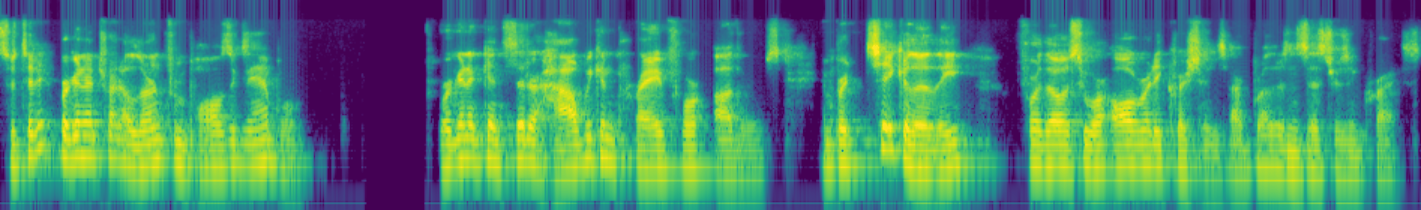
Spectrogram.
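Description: Against a quiet background, a man talks at a fairly quick pace with lively intonation and a somewhat breathy voice. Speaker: preacher. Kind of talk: sermon. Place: church. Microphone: podium.

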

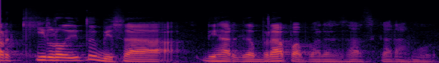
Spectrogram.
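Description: His pitch rises and falls across a very wide range. The voice belongs to a man. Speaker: TV show host. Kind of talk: live talk show hosting. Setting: studio. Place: studio.

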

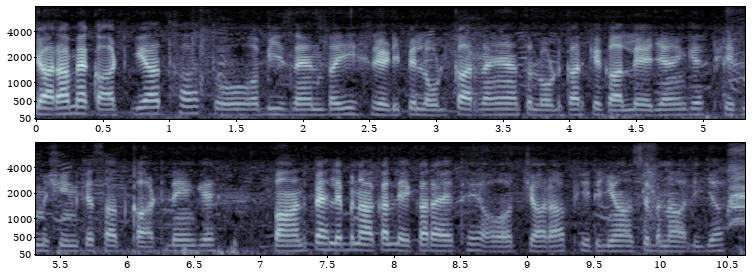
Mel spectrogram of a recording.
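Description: A man talks at a fairly slow pace with a monotone, flat intonation. The sound is dry with no echo, over light background noise. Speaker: village vlogger. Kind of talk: casual vlog chat. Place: open country. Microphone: phone near.

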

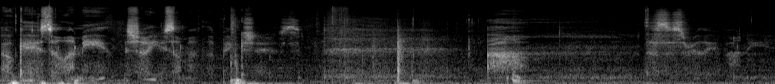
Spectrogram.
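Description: A woman whispers at a fairly slow pace, with long, frequent pauses. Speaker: ASMR creator. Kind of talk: casual chatty talk to camera about a bookstore visit and book pictures. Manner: whispered, soft-spoken. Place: home room. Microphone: studio mic.

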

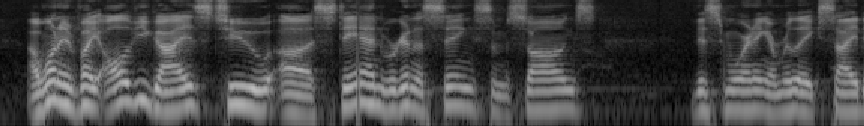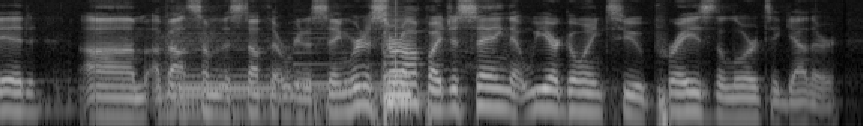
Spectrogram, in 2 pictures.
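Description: Loud background noise surrounds a man speaking at a fairly quick pace. His pitch varies in an ordinary way. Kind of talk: casual welcome to congregation. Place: church. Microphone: studio mic.

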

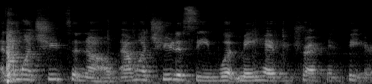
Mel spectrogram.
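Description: At a moderate pace, a woman talks with ordinary pitch variation, with light background noise and audible room echo. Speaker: tarot reader. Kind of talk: tarot reading to viewers. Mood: warm, encouraging. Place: home room.

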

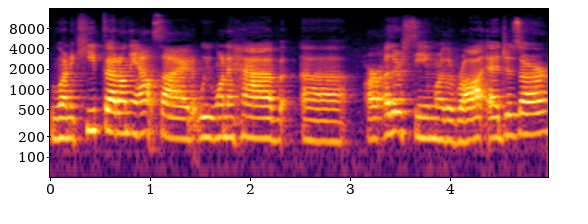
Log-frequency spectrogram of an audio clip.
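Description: Amid audible room echo, a woman talks at a moderate pace with fairly even intonation. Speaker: sewing instructor. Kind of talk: tutorial. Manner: casual, uses fillers like um. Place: home room.

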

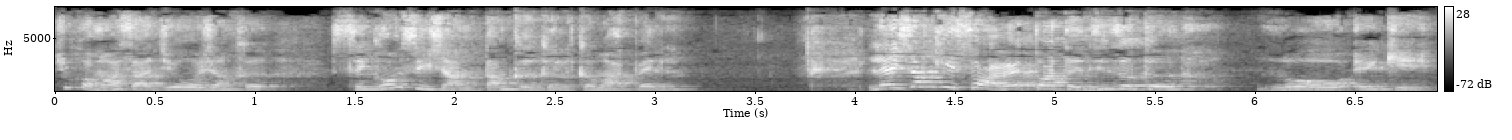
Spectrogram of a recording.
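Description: A woman with a high voice speaks at a moderate pace, her pitch swinging very widely while her loudness stays very even, leaving long, frequent pauses amid audible room echo and noticeable background noise. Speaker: social media personality giving testimony. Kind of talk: live stream testimony.

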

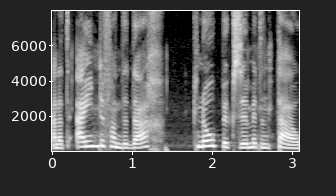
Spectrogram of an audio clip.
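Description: A woman with an Arabic accent speaks very slowly with ordinary pitch variation. The sound is dry, without echo. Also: quiet background. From Tunisia. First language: Arabic (speaking Dutch). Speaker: poet. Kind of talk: poetry reading. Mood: calm, measured. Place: stage. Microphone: headset.

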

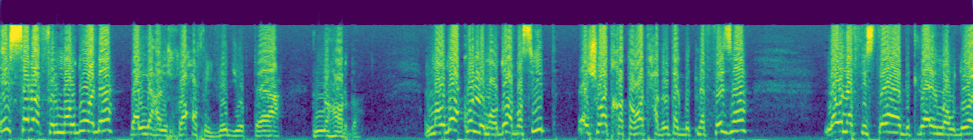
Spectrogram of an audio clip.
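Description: A man talks at a very fast pace, his pitch swinging very widely while his loudness stays very even. Noticeable background noise is present. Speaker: tax filing tutorial YouTuber. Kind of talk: tutorial.

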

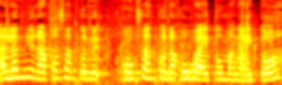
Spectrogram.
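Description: A woman's very fast, high-pitched speech with noticeable background noise. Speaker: vlogger. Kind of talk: casual vlog talk. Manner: animated.

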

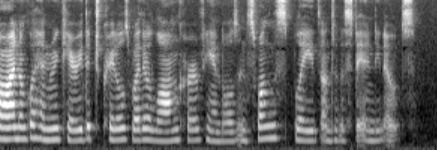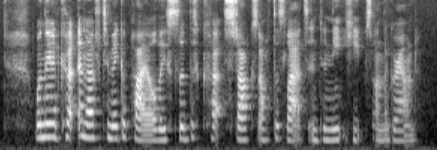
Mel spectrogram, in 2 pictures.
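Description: A woman's monotone, flat delivery at a moderate pace. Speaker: teacher reading aloud. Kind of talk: read-aloud storytelling. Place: home room. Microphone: webcam.

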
